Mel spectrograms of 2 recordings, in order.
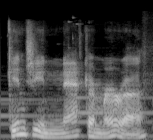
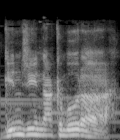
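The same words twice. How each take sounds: First: The name is said in a strong American accent. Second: The name is said without an American accent.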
